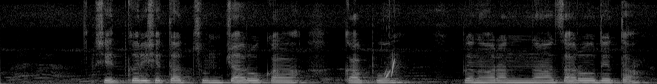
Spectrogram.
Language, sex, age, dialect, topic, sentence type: Marathi, male, 36-40, Southern Konkan, agriculture, statement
